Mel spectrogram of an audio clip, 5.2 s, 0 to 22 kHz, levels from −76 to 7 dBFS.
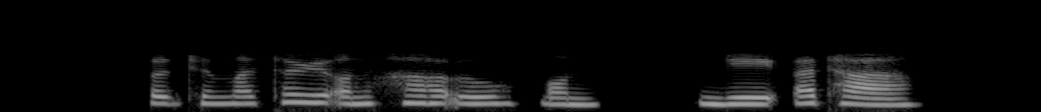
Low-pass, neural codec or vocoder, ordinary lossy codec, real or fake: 3.6 kHz; codec, 16 kHz, 0.3 kbps, FocalCodec; MP3, 24 kbps; fake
